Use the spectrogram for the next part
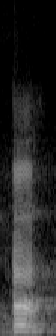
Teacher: dibaca fathah A dan dibaca tipis ya tidak dibaca tebal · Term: Hamzah washol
